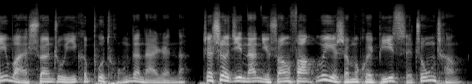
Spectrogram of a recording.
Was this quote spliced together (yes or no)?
yes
